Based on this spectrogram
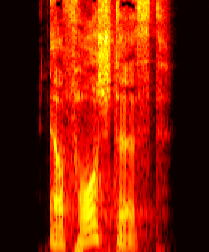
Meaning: inflection of erforschen: 1. second-person singular preterite 2. second-person singular subjunctive II
- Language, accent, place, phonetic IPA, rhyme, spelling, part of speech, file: German, Germany, Berlin, [ɛɐ̯ˈfɔʁʃtəst], -ɔʁʃtəst, erforschtest, verb, De-erforschtest.ogg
